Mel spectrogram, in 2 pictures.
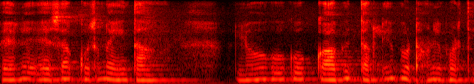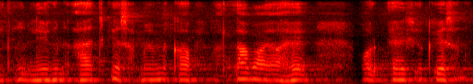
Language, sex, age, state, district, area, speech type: Hindi, male, 18-30, Rajasthan, Bharatpur, rural, spontaneous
